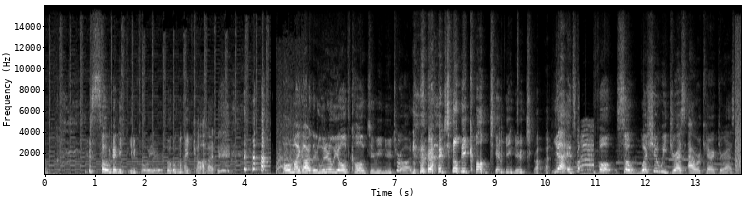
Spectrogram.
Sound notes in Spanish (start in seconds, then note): 3.6 Risas; 7.3 entre risas; 7.4 Mas risas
